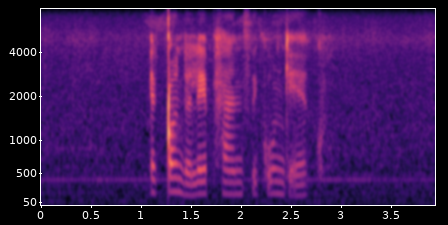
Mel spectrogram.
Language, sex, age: Xhosa, female, 23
